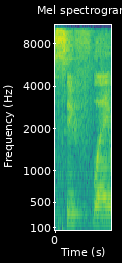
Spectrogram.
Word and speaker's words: Sufei: When I usually introduce myself, they don't really know how to pronounce souffle, so I tell them it's souffle without the L, even though I'm not French.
